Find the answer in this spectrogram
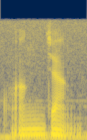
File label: "square", korean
